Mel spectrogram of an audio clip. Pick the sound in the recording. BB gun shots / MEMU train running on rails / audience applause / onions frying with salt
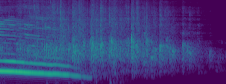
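audience applause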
